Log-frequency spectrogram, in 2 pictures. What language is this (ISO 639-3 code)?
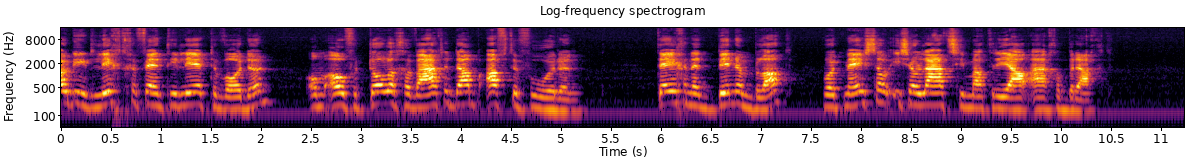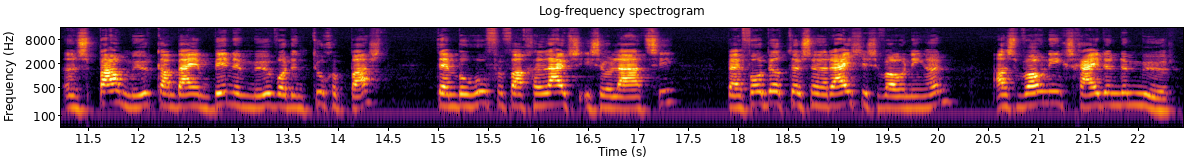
nld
